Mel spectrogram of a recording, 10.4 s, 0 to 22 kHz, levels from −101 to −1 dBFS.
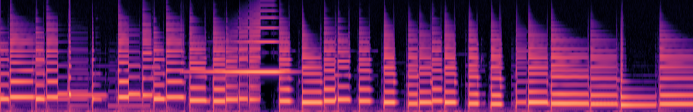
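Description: A music recording with loudspeaker feedback squeal from 2.69 to 4.55 s: a single 1.6 kHz tone swells over about a second to roughly 5 dB above the music. That gradual self-building growth, unlike a steady interfering whistle, marks a microphone-speaker loop.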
